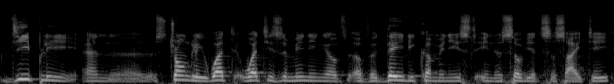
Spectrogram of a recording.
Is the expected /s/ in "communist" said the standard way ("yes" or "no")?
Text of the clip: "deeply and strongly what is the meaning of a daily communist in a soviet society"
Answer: yes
